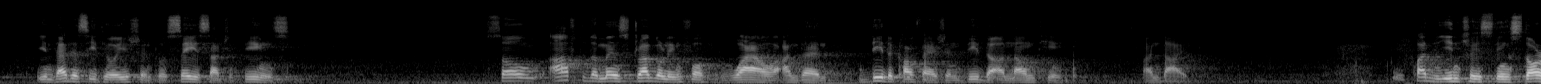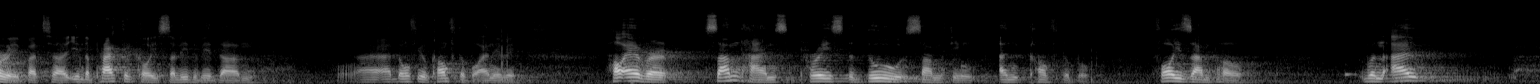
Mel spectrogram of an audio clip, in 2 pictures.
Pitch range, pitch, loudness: 100-140 Hz, 120 Hz, -26 LUFS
